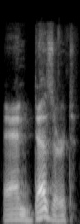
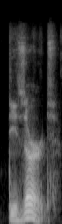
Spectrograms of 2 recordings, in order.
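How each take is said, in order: First: Desert stressed on the first syllable, DEZ-ert; desert demo. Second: Desert stressed on the second syllable, de-ZERT; second pronunciation of desert. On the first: Teacher modelling desert for live-stream learners. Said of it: "usually is pronounced desert". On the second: Teacher showing viewers the verb desert. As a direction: say desert with the weight at the end. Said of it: "has a second pronunciation called desert". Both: Shown as a demonstration.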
